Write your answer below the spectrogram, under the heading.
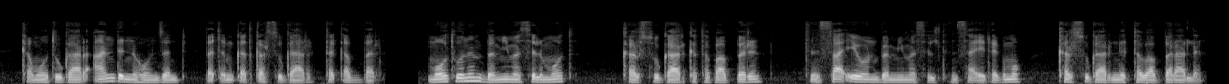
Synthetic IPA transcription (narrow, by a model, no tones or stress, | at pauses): kʰəmo̞t̪ʰuɡaɾa̰nd̪ɨnːɨho̞nzənd̪b̥ət̪ʼɨmkʼət̪kʰəɾsuɡaɾt̪ʰəkʼəbːəɾ | mo̞t̪ʰunɨmbəmːiməsɨlmo̞t̪ | kʰəɾsuɡaɾkʰət̪ʰəbabːəɾɨn | t̪ʰɨnsaʔewʊnbəmːiməsɨlt̪ʰɨnsa̰ʔed̪əɡmo̞ | kʰəɾsuɡaɾɨndɨt̪ːəβabːəɾalːən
